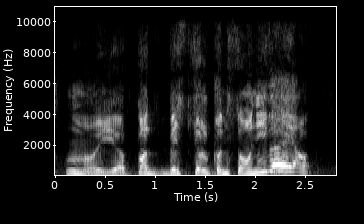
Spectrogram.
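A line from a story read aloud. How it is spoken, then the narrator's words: Growl. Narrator (French): grogna-t-il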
